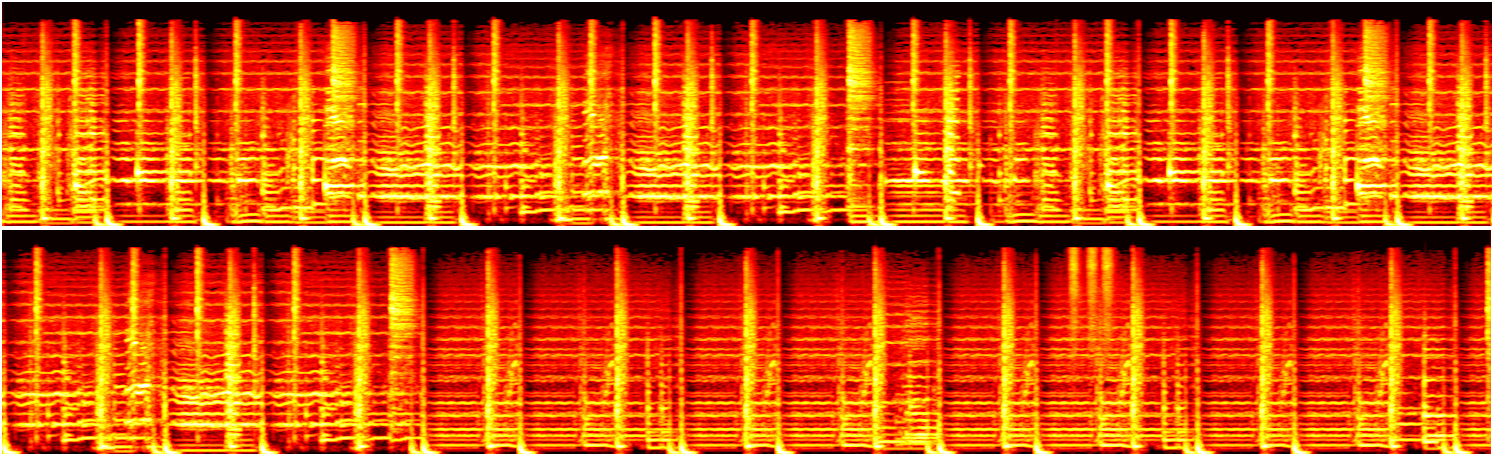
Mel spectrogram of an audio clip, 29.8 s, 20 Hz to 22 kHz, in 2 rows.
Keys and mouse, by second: 10.5 double click, 17.2 alt+click, 18.2 alt+click, 20.1-20.9 typing, 23.1 double click, 24.3 alt+click, 25.4-26.1 s, 28.0 s, 28.1 double click.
